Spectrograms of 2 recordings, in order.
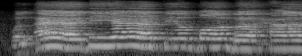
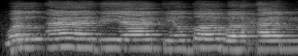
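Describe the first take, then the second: First: The last word ends with a long open vowel. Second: The last word ends with an n sound. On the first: The speaker calls it right. "Kalimat dhabhan menjadi bacaan dhabha" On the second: The speaker calls it wrong. "tetap dengan membuatnya fathatain"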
